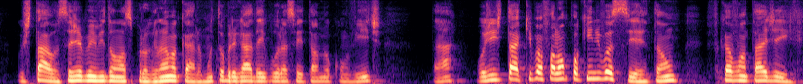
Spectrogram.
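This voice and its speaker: In a very clean recording with a silent background, a man with a dark, mellow tone and fairly high pitch talks at a very fast pace with lively intonation. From Rio de Janeiro, Brazil (Bangu). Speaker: podcast host. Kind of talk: podcast interview. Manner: casual, informal.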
